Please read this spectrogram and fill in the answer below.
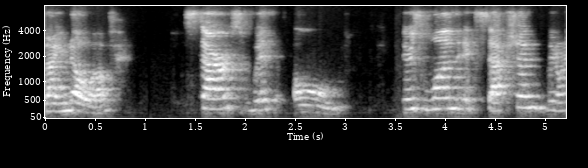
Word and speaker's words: Om: It has 3 syllables. O, U, M. So I want you to just start with that for a moment. Om.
